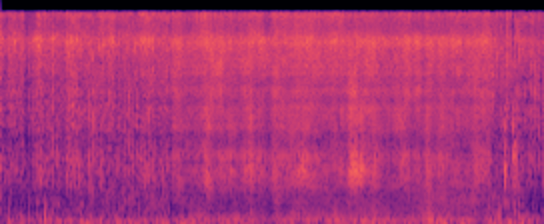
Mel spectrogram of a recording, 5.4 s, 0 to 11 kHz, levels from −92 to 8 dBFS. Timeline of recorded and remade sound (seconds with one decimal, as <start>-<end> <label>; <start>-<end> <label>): 0.0-1.7 recorded; 1.7-4.9 remade; 4.9-5.4 recorded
